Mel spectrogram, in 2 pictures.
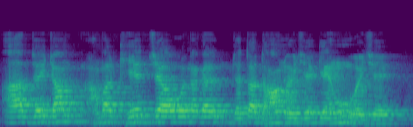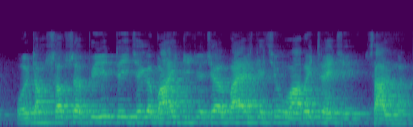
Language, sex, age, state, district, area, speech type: Maithili, male, 45-60, Bihar, Supaul, urban, spontaneous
